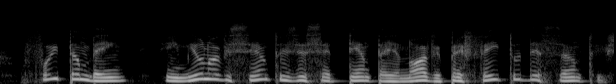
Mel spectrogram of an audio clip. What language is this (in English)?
Portuguese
